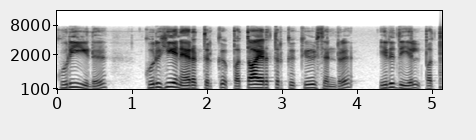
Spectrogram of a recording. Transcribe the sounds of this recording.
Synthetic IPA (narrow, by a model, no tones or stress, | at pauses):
kʊrɪjɪɽɯ | kʊɾʊɣɪjɐneːɾɐt̪ːɪrkɯpɐt̪ːaːjɪɾɐt̪ːɪrkɯkːiːɻsɛndrɯ | ɪɾɯðɪjɪlpɐt̪ː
